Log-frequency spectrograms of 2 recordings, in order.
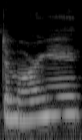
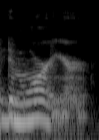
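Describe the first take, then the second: First: The name is pronounced with a French sound. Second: The name is pronounced with an English sound. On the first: "kind of like French" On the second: "I've also heard a lot of people say"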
